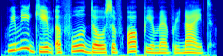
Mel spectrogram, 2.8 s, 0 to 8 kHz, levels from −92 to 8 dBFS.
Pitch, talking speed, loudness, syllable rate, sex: 230 Hz, 215 wpm, -17 LUFS, 5.6 syllables/s, female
